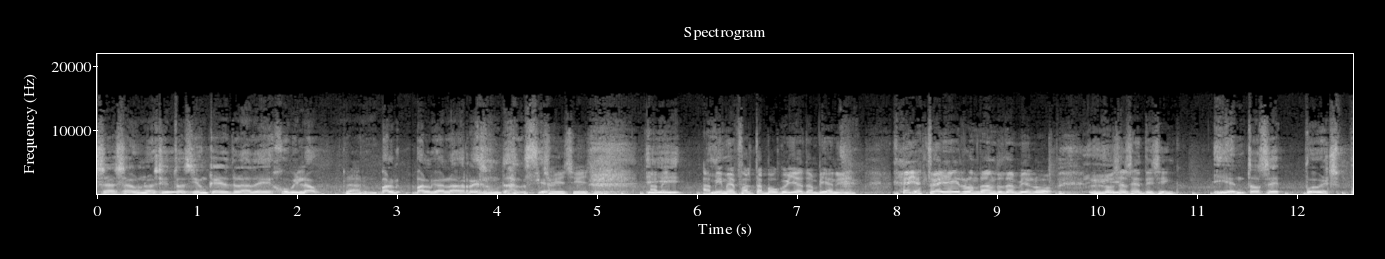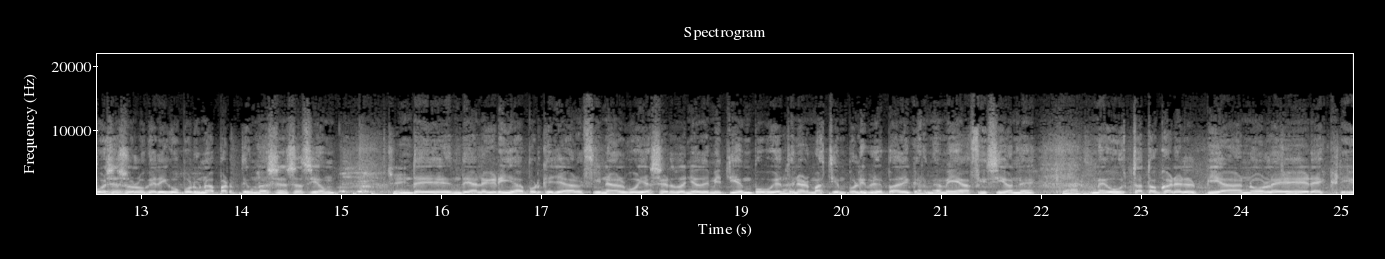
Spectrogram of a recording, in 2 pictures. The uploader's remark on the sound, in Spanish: En directo esta mañana desde el Boomerang. Este acto de reconocimiento está organizado por Radio Insular y Bar Cafetería Boomerang.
